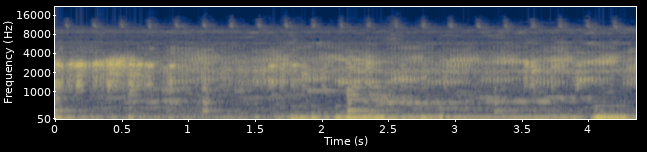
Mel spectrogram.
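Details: Frogs in a dense, continuous chorus: a noisy, buzzing band of overlapping croaks, with brief stronger bursts and a faint, regular high ticking above, over a steady low hum.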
